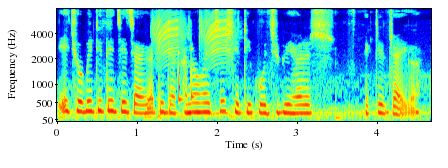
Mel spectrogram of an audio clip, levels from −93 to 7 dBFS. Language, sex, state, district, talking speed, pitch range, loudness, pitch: Bengali, female, West Bengal, Cooch Behar, 100 wpm, 225-265 Hz, -12 LUFS, 235 Hz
